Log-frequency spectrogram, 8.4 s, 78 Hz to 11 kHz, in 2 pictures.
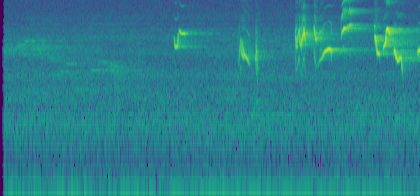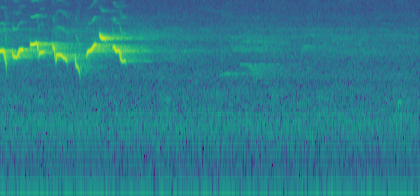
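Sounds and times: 
Eurasian blackcap Sylvia atricapilla song: 0:01.8 - 0:05.7.

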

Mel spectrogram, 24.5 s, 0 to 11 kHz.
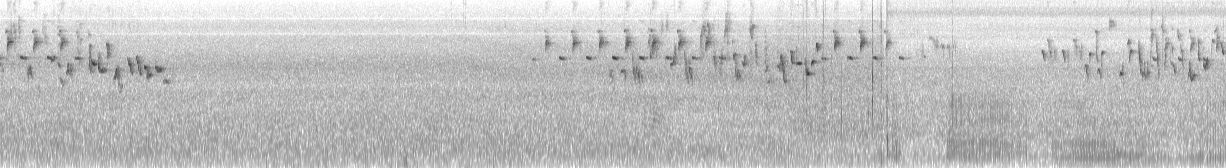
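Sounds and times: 
steady background hiss: 0:00.0 - 0:24.5
Eurasian blackcap Sylvia atricapilla singing rapid varied warbling notes: 0:18.7 - 0:24.5.

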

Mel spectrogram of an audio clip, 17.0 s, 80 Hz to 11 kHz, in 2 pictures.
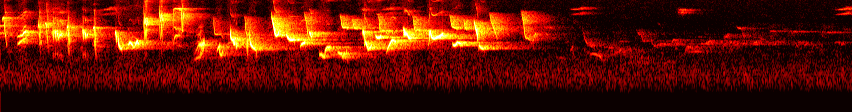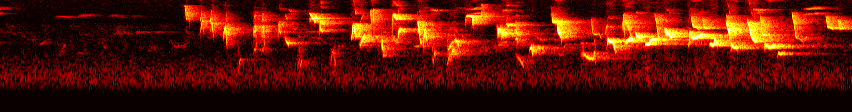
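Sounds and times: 
Eurasian blackcap Sylvia atricapilla song: 0:00.0 - 0:06.1, 0:10.4 - 0:17.0.

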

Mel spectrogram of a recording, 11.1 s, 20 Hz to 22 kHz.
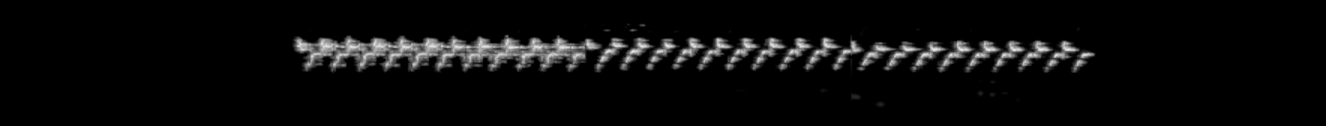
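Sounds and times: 
European goldfinch Carduelis carduelis twittering: 0:02.5 - 0:09.1.

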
